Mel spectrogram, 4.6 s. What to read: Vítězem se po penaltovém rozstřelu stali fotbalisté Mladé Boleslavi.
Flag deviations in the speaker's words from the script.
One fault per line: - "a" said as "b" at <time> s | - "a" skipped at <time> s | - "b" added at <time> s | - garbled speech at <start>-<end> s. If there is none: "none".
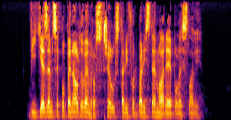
none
